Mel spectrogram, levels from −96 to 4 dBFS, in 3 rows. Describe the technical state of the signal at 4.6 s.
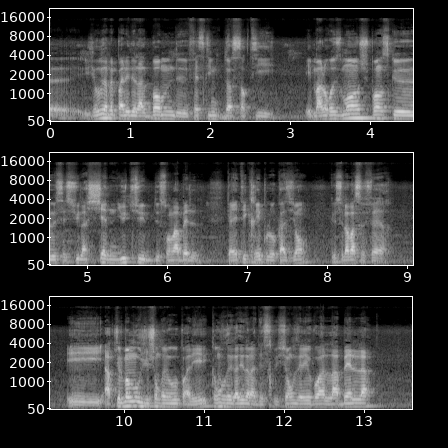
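At 4.6 s the signal is intact, with no dropout, clipping, glitch or other technical fault audible at that moment.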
